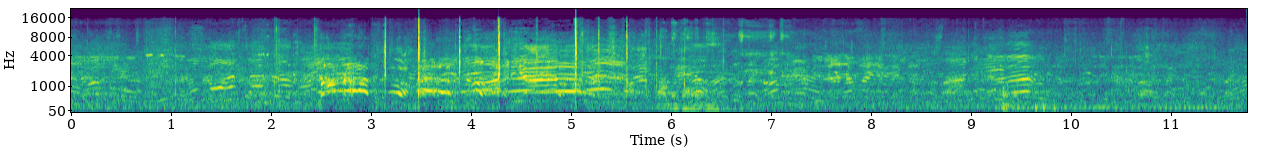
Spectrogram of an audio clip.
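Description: A large outdoor crowd of men chatters and calls out.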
